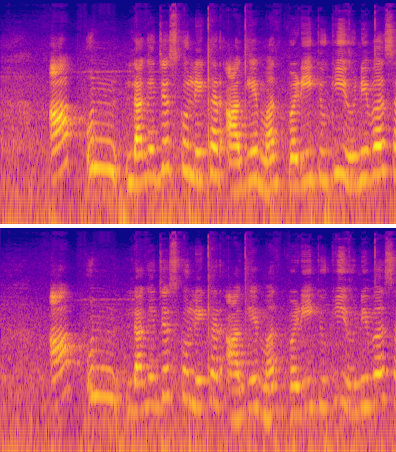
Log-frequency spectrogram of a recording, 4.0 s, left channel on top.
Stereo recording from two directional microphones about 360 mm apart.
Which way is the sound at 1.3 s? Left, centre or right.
Left.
